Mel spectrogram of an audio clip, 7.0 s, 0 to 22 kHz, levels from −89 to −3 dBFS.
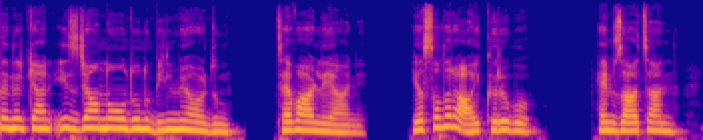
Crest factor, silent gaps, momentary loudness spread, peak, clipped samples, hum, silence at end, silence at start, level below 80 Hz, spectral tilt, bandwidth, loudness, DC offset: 14 dB; 2.45-2.72 s, 3.65-4.06 s, 5.46-5.90 s; 12 LU; -8 dBFS; under 0.1%; none; 0.25 s; 0 s; -54 dBFS; -5.5 dB/octave; 19.5 kHz; -22 LUFS; under 0.1%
